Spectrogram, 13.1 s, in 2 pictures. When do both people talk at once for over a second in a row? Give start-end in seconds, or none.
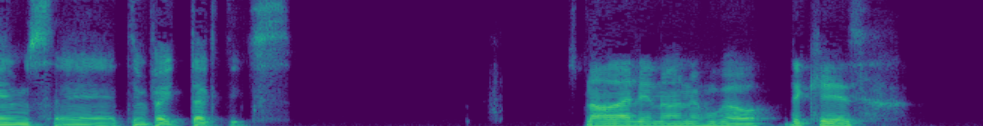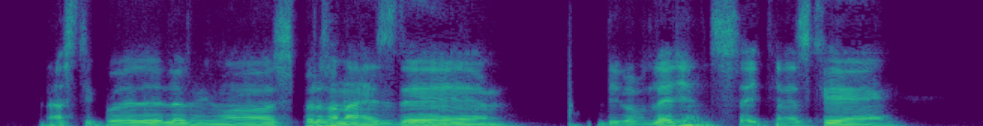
none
